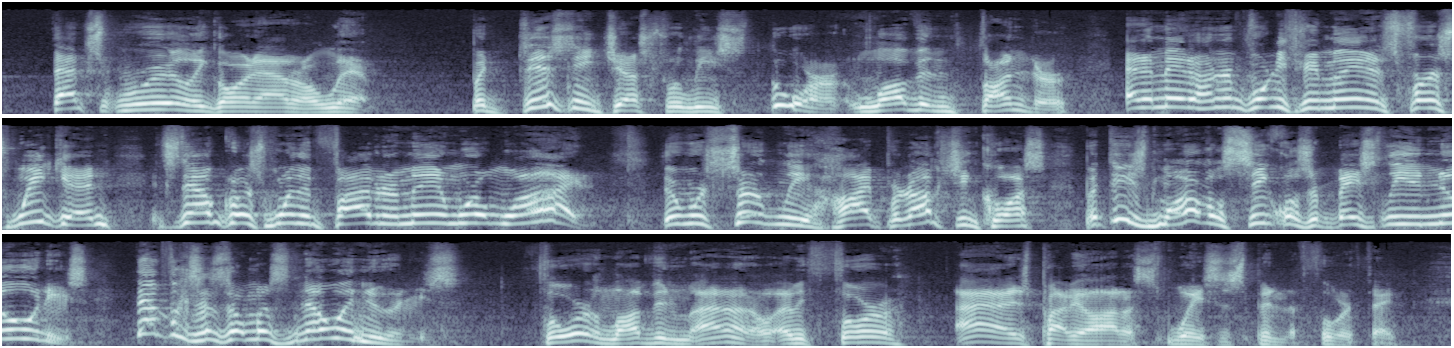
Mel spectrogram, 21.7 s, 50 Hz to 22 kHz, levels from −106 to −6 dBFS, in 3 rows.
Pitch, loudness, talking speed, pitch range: 275 Hz, -18 LUFS, 195 wpm, 205-305 Hz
